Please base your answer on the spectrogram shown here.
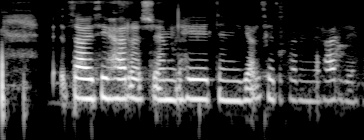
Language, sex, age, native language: Icelandic, female, 11, Icelandic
